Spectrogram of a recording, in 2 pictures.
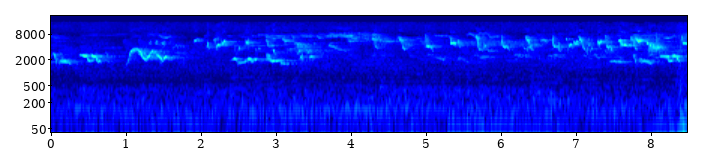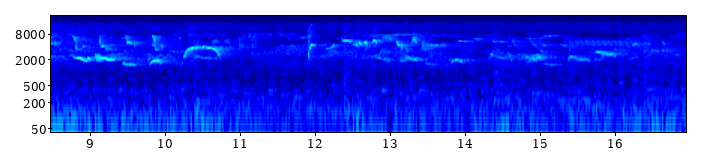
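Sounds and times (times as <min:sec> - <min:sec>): small birds chirping: 0:00.0 - 0:16.9.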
